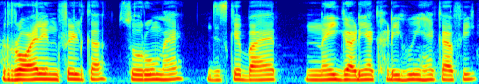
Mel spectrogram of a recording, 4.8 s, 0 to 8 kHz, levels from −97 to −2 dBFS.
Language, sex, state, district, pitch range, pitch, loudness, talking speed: Hindi, male, Uttar Pradesh, Lalitpur, 170-180 Hz, 175 Hz, -18 LUFS, 160 wpm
